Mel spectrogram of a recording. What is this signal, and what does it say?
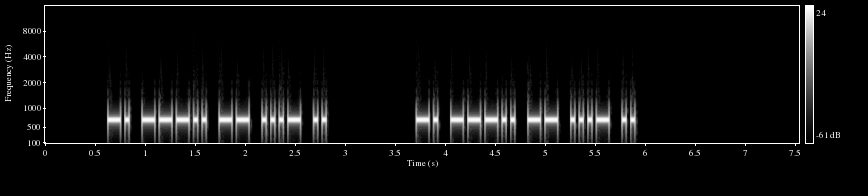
Morse code, heard as a keyed tone, about 28 wpm, 700 Hz. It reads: N8MVI N8MVI
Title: USA Call Signs - 5 Characters - Repeated 2x - 28wpm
